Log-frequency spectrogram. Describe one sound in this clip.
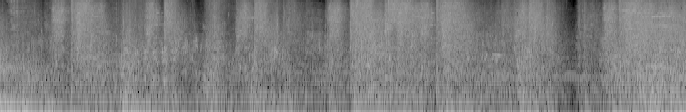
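Video game spells and blows crackle and thud in a battle.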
